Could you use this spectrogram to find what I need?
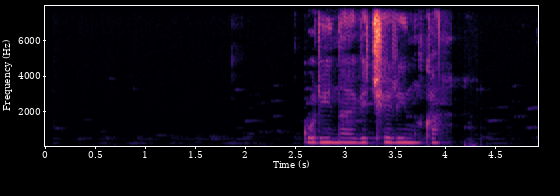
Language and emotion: Russian, neutral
